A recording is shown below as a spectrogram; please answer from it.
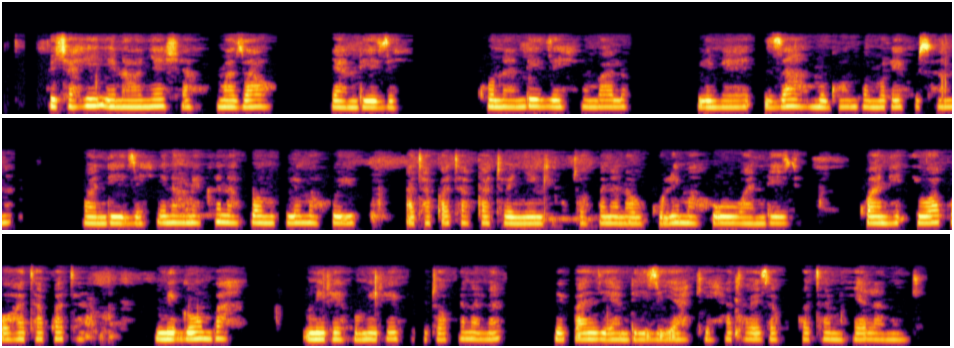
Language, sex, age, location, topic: Swahili, female, 25-35, Nakuru, agriculture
